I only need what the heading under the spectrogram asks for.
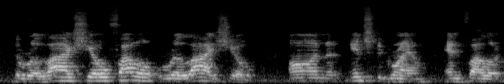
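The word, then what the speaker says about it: RAULI: issues every week on this show it's called rely it's spelled r-a-u-l-i it stands for rebooting and uniting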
